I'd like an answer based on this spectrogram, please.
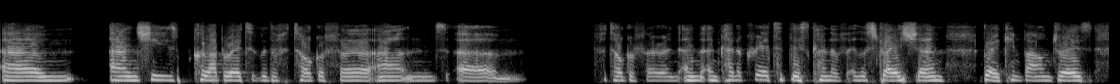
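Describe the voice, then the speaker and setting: A woman with a British accent, fairly slow and monotone, her flat delivery set against a quiet background. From UK. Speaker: academic panel chair. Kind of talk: panel discussion. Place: hall.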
